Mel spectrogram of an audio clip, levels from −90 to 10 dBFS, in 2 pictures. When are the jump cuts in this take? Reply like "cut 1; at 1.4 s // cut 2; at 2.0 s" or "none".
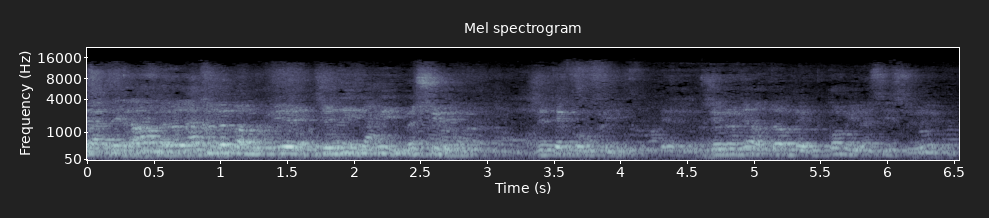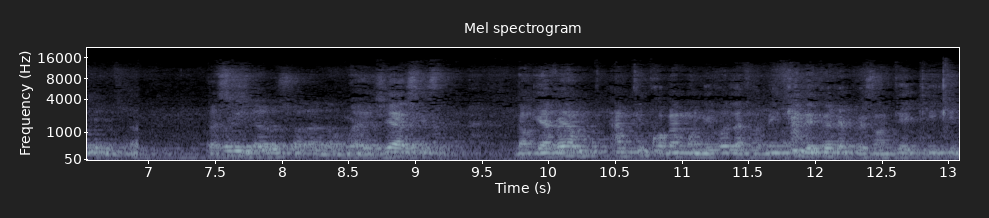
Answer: cut 1; at 6.9 s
